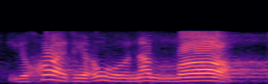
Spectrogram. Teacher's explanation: لفظ الجلالة اللام دائما مدام مفتوح مفخمة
